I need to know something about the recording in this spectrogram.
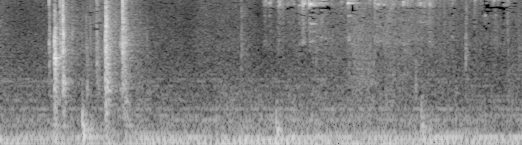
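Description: Handcuffs clink and rattle as an officer unlocks and removes them from a man in a small courtroom, a quick burst of metallic jangling followed by a few softer clicks over a low, steady hum.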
